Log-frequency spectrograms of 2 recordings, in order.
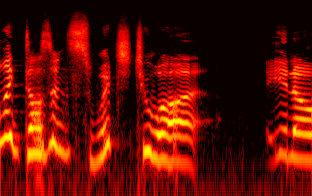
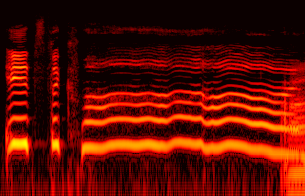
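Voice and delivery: "It's the climb" sung softly and slowly; too gentle; 6 semitones higher, 7 dB quieter, much slower than usual. Shown as a demonstration. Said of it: "That's a little too gentle".

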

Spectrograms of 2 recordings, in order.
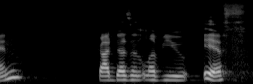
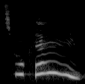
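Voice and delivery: soothing mom; 13 semitones higher than usual. Retold or imitated. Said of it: "I said".

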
